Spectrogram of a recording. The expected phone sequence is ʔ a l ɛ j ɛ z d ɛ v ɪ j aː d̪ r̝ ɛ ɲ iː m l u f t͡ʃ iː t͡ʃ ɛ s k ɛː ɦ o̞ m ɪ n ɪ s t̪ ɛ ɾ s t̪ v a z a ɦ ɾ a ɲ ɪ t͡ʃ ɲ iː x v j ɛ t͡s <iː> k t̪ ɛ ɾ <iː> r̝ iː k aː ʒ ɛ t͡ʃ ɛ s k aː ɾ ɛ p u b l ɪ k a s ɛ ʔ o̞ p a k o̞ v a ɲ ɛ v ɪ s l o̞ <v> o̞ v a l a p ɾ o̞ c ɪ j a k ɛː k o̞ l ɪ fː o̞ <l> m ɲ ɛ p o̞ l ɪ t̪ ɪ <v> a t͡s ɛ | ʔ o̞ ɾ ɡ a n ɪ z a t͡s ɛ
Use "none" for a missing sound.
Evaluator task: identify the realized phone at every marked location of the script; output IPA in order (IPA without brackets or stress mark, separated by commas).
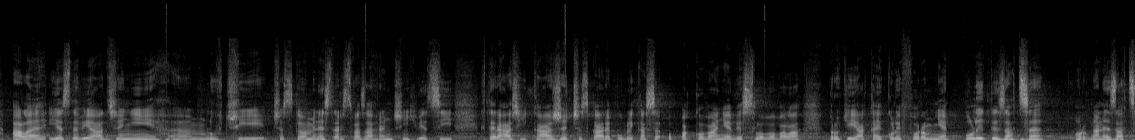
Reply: iː, aː, v, ɾ, z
